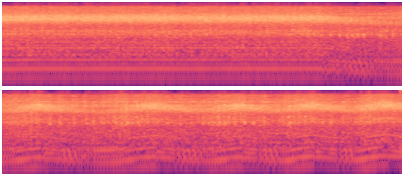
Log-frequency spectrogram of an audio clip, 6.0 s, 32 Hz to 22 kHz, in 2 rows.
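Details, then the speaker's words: Stihl FS100 4Mix brushcutter: steady idle, then revs rise and fall with a dry, raspy whir from the drive gear head, which needs greasing; dry gear noise when revving. "Right, this sounds quite dry as I'm revving it, so I'm going to give it a bit of grease."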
